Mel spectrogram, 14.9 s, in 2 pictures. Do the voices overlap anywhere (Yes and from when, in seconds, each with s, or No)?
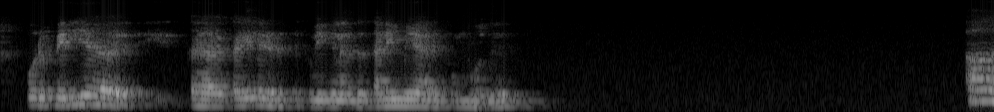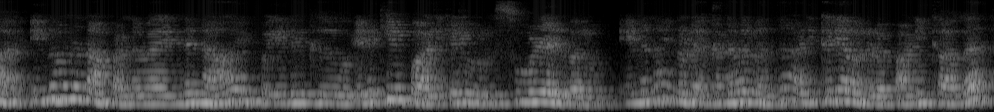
No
